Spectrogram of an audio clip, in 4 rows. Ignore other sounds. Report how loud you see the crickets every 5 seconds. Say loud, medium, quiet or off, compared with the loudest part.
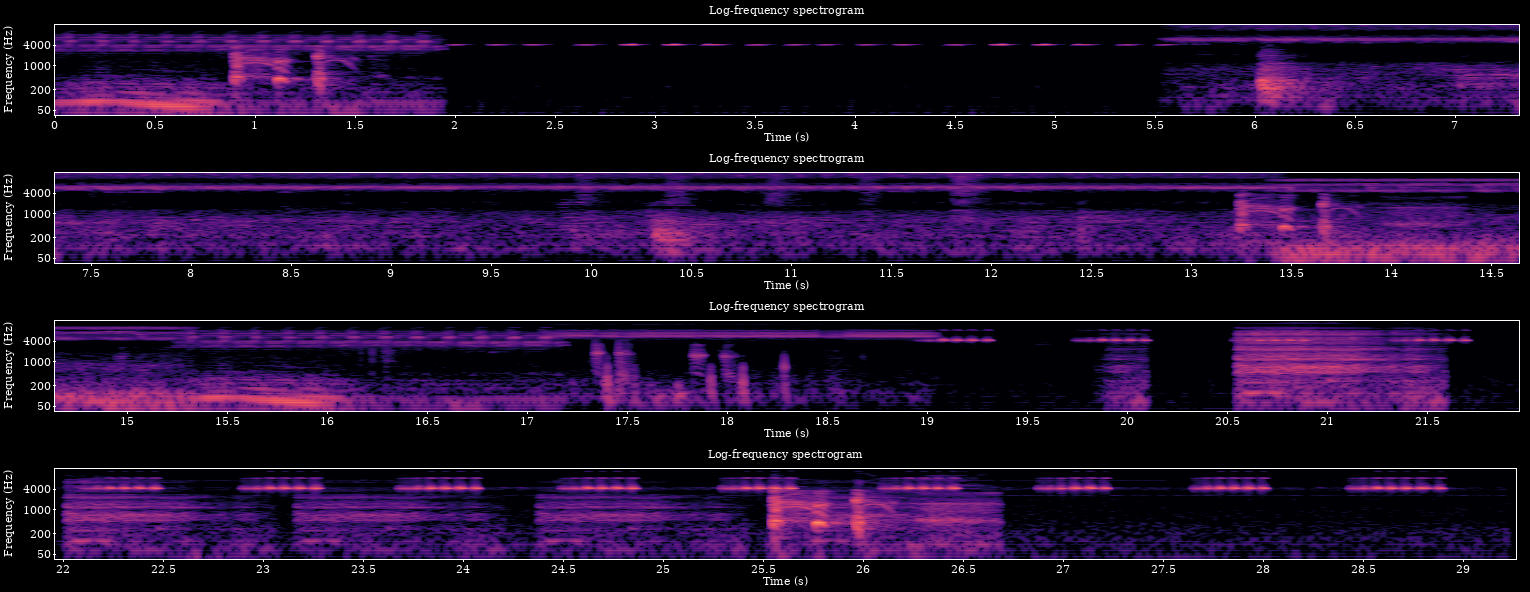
quiet, quiet, quiet, quiet, loud, loud.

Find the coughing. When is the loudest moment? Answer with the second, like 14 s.
26 s.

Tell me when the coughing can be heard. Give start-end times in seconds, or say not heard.
0.9-1.6, 13.2-14.4, 25.6-26.7.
